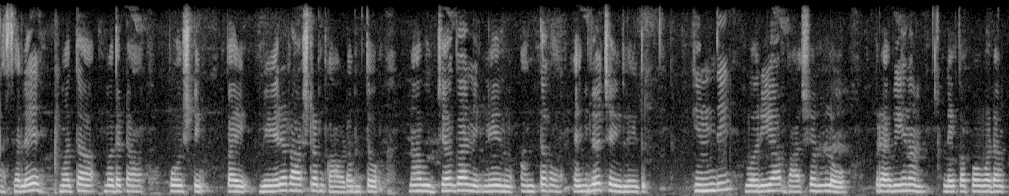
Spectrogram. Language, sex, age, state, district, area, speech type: Telugu, female, 18-30, Andhra Pradesh, East Godavari, rural, spontaneous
